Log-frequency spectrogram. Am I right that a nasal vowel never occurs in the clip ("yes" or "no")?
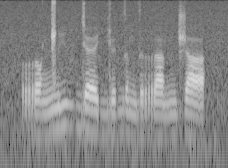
yes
